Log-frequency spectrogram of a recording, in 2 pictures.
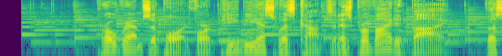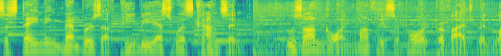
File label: Preamble + Sustainers, male; Promotions; Rebrands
